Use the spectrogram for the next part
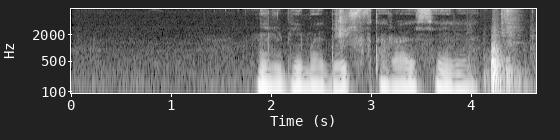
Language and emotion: Russian, neutral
